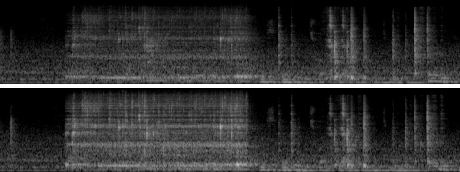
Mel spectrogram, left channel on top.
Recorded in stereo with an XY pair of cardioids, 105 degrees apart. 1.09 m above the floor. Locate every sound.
0.7 s a running tap: 60° right, 2.5 m
2.6 s a man speaking: 5° right, 4.5 m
